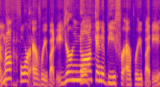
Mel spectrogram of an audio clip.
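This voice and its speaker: Her pitch is fairly high and swings very widely. The woman is recorded with a dry, close sound and no echo. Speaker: marketing agency owner. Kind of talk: casual chat. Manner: loud; animated.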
